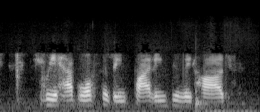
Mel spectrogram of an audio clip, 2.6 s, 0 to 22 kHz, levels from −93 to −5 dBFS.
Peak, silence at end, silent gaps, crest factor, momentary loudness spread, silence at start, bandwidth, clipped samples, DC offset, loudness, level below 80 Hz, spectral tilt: -4 dBFS; 0.35 s; none; 20 dB; 11 LU; 0.15 s; 10 kHz; under 0.1%; under 0.1%; -23 LUFS; -64 dBFS; -5 dB/octave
